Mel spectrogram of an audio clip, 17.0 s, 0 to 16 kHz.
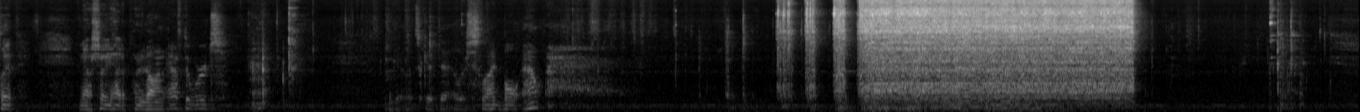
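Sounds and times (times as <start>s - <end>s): power wrench running: 9.7s - 14.3s.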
